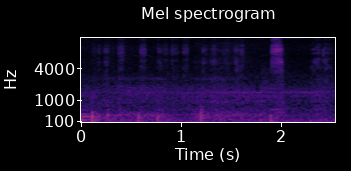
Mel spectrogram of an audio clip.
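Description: Chalk or marker writing on a classroom board, quiet scratchy strokes and light taps in an irregular rhythm, heard alone at low volume.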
